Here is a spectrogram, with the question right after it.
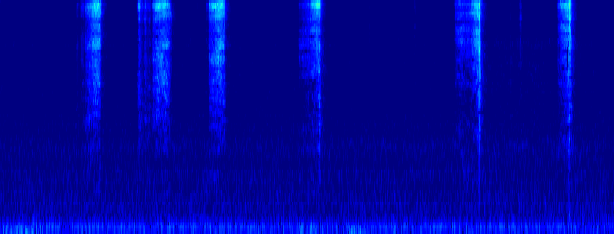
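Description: Fingertip nails are filed along the gritty edge of a long emery board nail file held upright. Short, bright, raspy scratching strokes come in separate bursts over a steady low rumble.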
